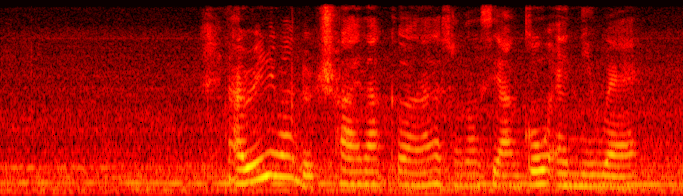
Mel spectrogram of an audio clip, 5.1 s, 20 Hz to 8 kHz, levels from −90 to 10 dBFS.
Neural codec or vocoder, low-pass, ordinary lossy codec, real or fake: none; 7.2 kHz; none; real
